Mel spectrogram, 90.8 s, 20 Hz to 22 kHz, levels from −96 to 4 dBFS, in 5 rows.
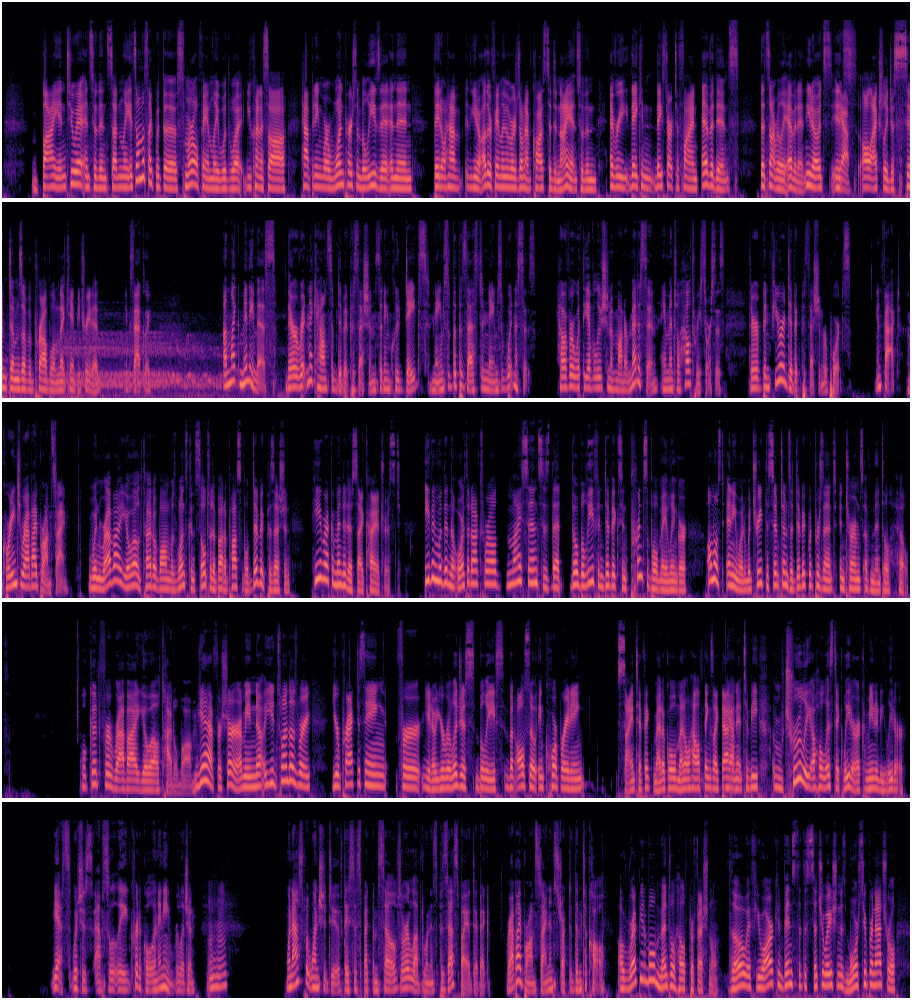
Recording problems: muffled; slightly; fading above 3 kHz
siren; faint; from 19 to 23 s; peak 15 dB below the speech

